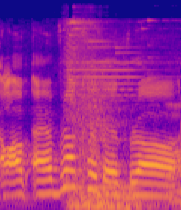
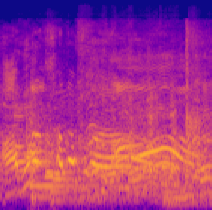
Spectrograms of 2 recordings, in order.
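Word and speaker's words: Abracadabra: 우리 엄마 그때 아브라카데브라 근데 미안한데 우리는 이런 노래를 한 적이 없어. 그냥 아브라카다브라야. 에브라카다브라는 없어.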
